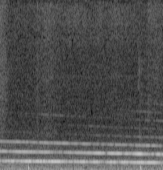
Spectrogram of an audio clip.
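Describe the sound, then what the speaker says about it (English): A siren wails steadily in the distance, a sustained, slowly falling tone that runs through the whole stretch at moderate loudness with no talking over it. "I'm sure you can hear that siren in the background."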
